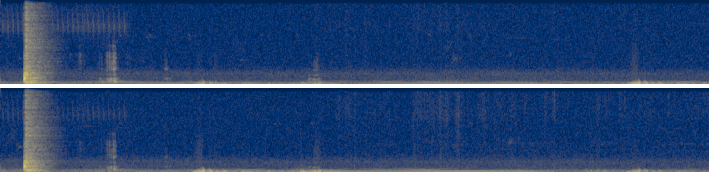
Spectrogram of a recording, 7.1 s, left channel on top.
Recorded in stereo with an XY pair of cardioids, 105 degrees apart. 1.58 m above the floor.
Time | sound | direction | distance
0.2 | a door slam | 20° left | 1.0 m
